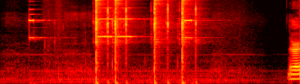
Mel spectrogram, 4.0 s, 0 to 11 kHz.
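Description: Electronic shot-timer start beep, then about a second later a quick run of five or six sharp dry-fire trigger clicks from a Taurus G2 PT-111 pistol shooting a laser training cartridge. Short electronic beeps are mixed in among the clicks, and the shooting carries on past the first three shots because the headshot is missed.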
